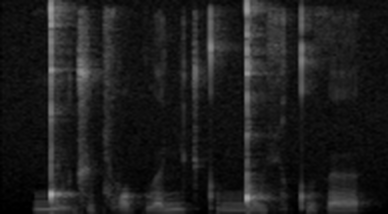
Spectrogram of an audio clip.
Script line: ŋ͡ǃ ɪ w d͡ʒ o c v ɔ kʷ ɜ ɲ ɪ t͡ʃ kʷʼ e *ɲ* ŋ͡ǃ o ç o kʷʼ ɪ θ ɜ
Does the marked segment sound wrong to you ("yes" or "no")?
yes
